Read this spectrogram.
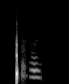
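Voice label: Police Southwest District Disp, radio; Raleigh; wake; p25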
